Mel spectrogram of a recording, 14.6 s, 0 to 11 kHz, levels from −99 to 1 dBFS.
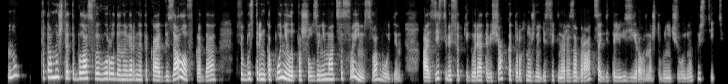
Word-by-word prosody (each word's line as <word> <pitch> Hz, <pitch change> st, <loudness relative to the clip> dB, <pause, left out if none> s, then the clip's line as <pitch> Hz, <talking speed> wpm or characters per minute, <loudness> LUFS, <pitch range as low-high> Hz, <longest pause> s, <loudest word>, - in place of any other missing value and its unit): Ну 330 Hz, +6 st, -1 dB, 0.4 s
потому 270 Hz, +3 st, +4 dB
что 285 Hz, -2 st, -1 dB
это 250 Hz, -, -6 dB
была 230 Hz, +3 st, +5 dB
своего 220 Hz, -2 st, +1 dB
рода, 205 Hz, -3 st, +1 dB
наверно, 185 Hz, 0 st, 0 dB
такая 175 Hz, -2 st, +2 dB
обязаловка, 165 Hz, -, +4 dB
да? 175 Hz, +6 st, 0 dB, 0.4 s
Всё 205 Hz, -, -3 dB
быстренько 200 Hz, -1 st, +2 dB
понял, 225 Hz, 0 st, +5 dB
и 170 Hz, -, +2 dB
пошёл 170 Hz, -2 st, -2 dB
заниматься 200 Hz, +5 st, 0 dB
своим, 210 Hz, -, +1 dB
свободен. 155 Hz, -, -4 dB, 0.4 s
А 140 Hz, -2 st, +5 dB
здесь 230 Hz, -, -4 dB
тебе 175 Hz, -, -1 dB
всё-таки 175 Hz, 0 st, -7 dB
говорят 160 Hz, +1 st, 0 dB
о 145 Hz, -, -1 dB
вещах, 210 Hz, +11 st, -1 dB
в -, -, -27 dB
которых 175 Hz, -5 st, -2 dB
нужно 155 Hz, -3 st, -3 dB
действительно 155 Hz, -3 st, -4 dB
разобраться 140 Hz, +1 st, -1 dB
детализировано, 140 Hz, -1 st, -5 dB
чтобы 125 Hz, -, -11 dB
ничего 130 Hz, 0 st, -7 dB
не 130 Hz, +2 st, -6 dB
упустить. 225 Hz, -, -11 dB
180 Hz, 150 wpm, -19 LUFS, 155-215 Hz, 0.4 s, была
